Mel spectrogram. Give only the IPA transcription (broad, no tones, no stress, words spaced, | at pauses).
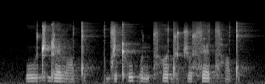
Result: udʌ ɖɛlɤtˤ | d͡zɤʈʰuɓon t͡sʰɤdo t͡ʃosɛt͡sʰɤtˤ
